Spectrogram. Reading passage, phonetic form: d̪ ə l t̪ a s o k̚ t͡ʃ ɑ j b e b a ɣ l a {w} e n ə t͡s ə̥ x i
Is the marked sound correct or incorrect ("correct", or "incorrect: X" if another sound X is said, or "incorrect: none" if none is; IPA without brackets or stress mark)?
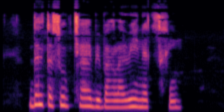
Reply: correct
